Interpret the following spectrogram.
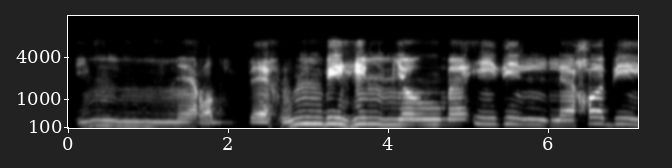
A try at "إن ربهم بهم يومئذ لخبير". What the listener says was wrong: வல்லினம் பெல எப்ப லஹபியோரண்டு வல்லினத்துக்கு நீங்க ஓதுறீங்க. எங்க மெல்லினம்? மெல்லினம்னு சரியா சொன்னீங்க. ஓத விட்டா வல்லினத்தை ஓதுறீங்க. தலைகீழா ஓதுறீங்களே.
